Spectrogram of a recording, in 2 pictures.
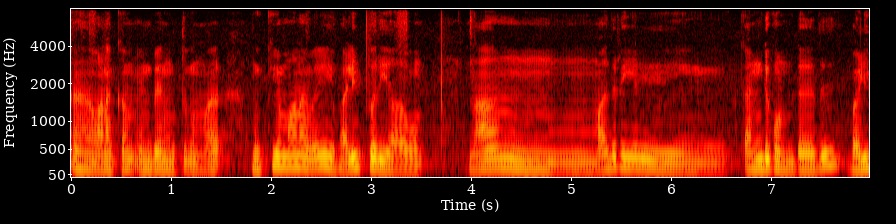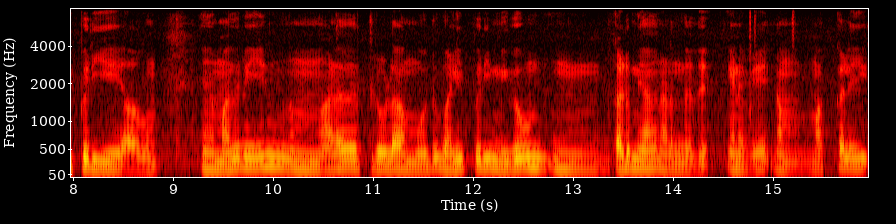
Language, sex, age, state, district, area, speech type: Tamil, male, 18-30, Tamil Nadu, Sivaganga, rural, spontaneous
